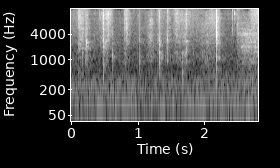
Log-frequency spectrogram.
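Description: Tarot cards riffled and shuffled in a run of quick papery flicks and snaps, close and fairly soft, with one sharper slap near the end.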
